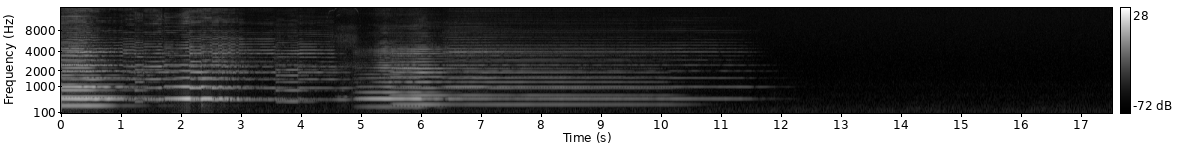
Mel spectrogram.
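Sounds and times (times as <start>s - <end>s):
violin sonata in A minor andante: 0.0s - 11.6s.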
